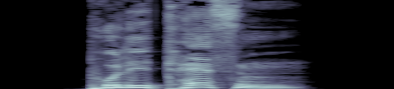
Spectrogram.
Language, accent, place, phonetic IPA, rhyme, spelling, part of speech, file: German, Germany, Berlin, [ˌpoliˈtɛsn̩], -ɛsn̩, Politessen, noun, De-Politessen.ogg
- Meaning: plural of Politesse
